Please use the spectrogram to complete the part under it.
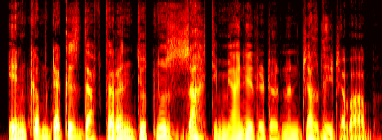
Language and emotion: Kashmiri, surprised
